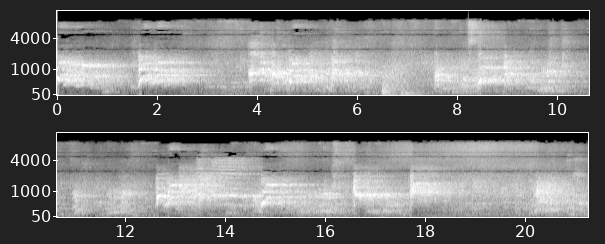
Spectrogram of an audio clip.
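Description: Dogs barking and yipping while they play, sharp loud barks coming every second or two, each trailing off with an echo in a hard-walled room.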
